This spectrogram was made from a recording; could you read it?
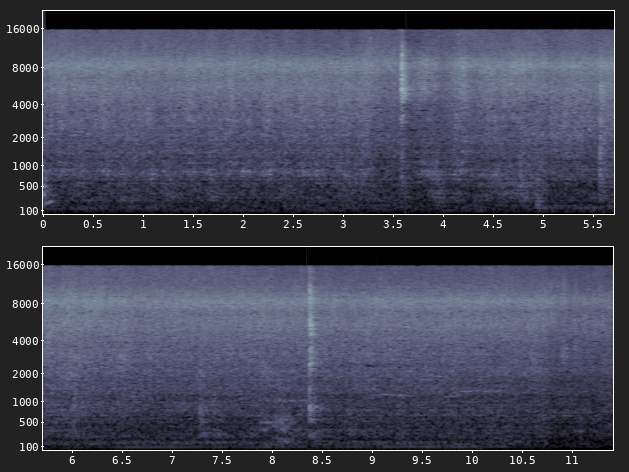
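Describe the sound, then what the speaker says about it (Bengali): Marinated chicken for malai chicken sizzles in a pan with fried onions, a close, steady frying hiss broken by a few sharp clicks of the spoon against the pan. "এবারে আমরা এর মধ্যে আগে থেকে ম্যারিনেট করা চিকেনটা দিয়ে দেব"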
